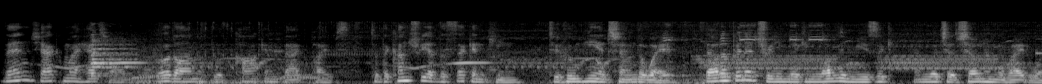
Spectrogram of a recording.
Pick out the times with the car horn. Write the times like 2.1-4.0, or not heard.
0.9-1.6, 6.6-8.3.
